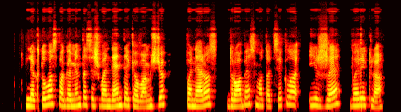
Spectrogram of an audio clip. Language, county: Lithuanian, Vilnius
